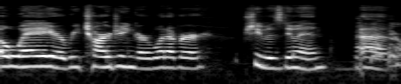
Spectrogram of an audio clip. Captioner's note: laugher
